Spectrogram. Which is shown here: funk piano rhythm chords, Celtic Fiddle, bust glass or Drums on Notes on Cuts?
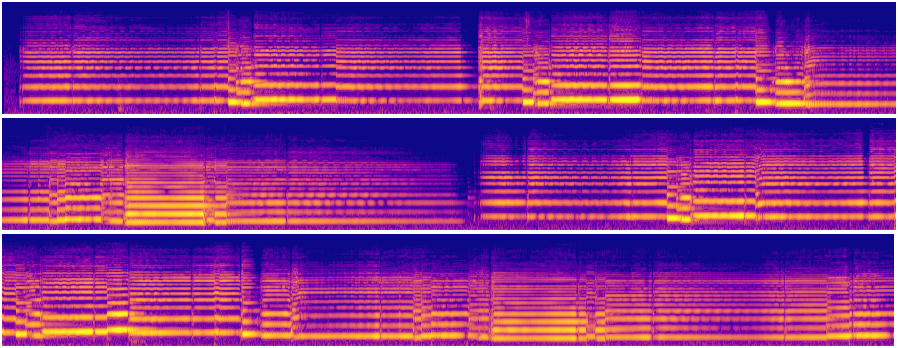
Celtic Fiddle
